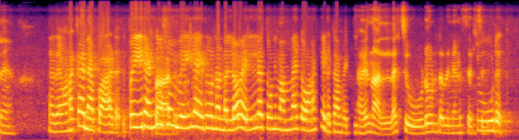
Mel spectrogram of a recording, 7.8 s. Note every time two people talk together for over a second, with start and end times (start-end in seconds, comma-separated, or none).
none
